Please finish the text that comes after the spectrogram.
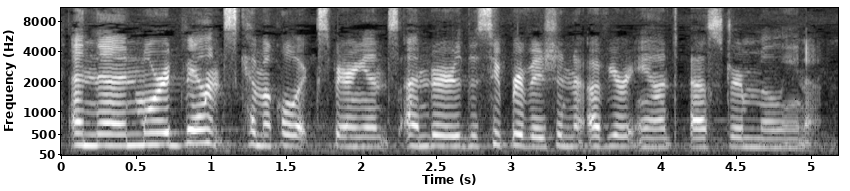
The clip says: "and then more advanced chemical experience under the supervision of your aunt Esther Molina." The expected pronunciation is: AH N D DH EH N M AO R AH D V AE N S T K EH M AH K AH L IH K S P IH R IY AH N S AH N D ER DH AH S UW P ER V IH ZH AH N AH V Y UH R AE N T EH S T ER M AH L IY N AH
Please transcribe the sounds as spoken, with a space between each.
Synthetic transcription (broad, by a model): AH N DH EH N M AO R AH D V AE N S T K EH M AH K L IH K S P IH R IY AH N S AH N D ER DH AH S UW P ER V IH ZH AH N AH V Y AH R AE N T EH S T ER M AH L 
